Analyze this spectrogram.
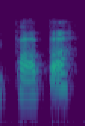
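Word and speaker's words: papá: And the word for father, a short one, could be papa, which is another example where the accent makes a difference. Papa. That would be on the last day.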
